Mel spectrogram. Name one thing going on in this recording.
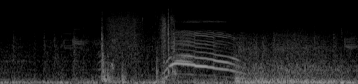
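Wooden boards crash down and splinter.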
